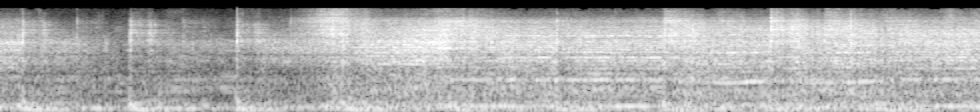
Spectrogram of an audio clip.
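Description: Loud music. Sharp drum hits come in the first two seconds, then a fuller, sustained passage follows.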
